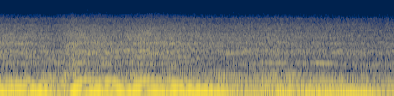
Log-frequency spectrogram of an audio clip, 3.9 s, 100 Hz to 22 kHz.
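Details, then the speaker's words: 2012 Toyota Corolla S after replacing ignition coils and spark plugs for a P0301 cylinder 1 misfire code: smooth, even revving with no stumble or misses; engine runs fine. "Make sure she runs okay. [Music] And beautiful. Beautiful. Nice. That was perfectly fine."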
